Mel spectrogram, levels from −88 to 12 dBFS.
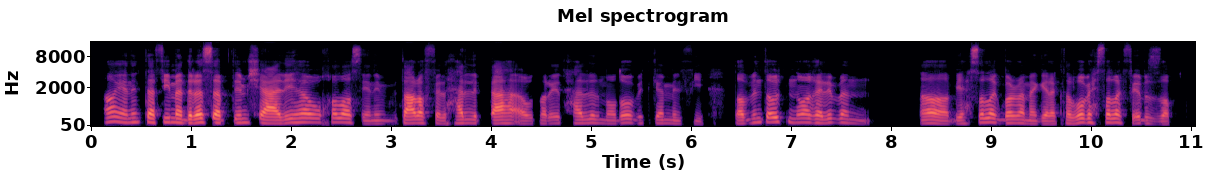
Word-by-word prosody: آه، 205 - +2
يعني 185 -3 -1
أنت 190 0 0
في 185 +2 +3
مدرسة 170 0 +6
بتمشي 165 +2 -3
عليها 160 +7 +4
وخلاص 180 -2 -1
يعني 130 0 -8
بتعرف 145 +4 +2
الحَلّ 150 +3 -3
بتاعها 145 0 +3
أو 125 - -3
طريقة 135 +2 -8
حَلّ 150 +2 -4
الموضوع، 150 +1 -4
وبتكمِّل 140 -3 -8
فيه، 120 -2 -19 0.3
طَب 135 +3 -1
أنت 185 +2 -5
قُلت 195 +1 +1
إن 170 - -9
هو 175 0 +1
غالبًا 165 -3 -4 0.5
آه 140 -3 +3
بيحصل 135 +8 -2
لك 180 - +1
برّه 155 +1 0
مجالك، 125 -3 -4
طَب 130 - -3
هو 175 - +3
بيحصل 175 0 -1
لك 175 - 0
في - - -9
إيه 145 - -2
بالضبط؟ 115 -4 -9
150 Hz, 195 wpm, -24 LUFS, 135-175 Hz, 0.5 s, مدرسة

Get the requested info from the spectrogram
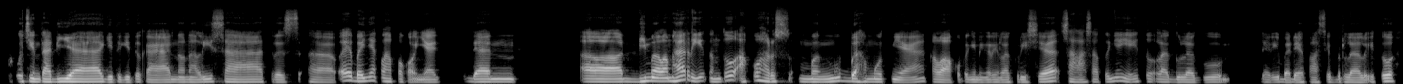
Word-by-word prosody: "Aku 135 - -4
Cinta 130 -2 +3
Dia" 130 -1 +6
gitu-gitu 120 +1 -2
kan, 110 -1 -1
"Nona 110 0 -2
Lisa," 120 -2 -1
terus, 110 -1 -4
eee, 110 - -1
eh - - 0
banyaklah 150 -1 +1
pokoknya. 110 -2 -1 0.2
Dan, 125 -1 +1 0.7
eee, 130 -1 +6 0.2
di 140 - +2
malam 150 -2 +6
hari 170 -5 +3
tentu 140 +9 0
aku 165 +6 -1
harus 135 -1 0
mengubah 130 +2 +1
mood-nya 120 0 -2
kalo 115 -3 +2
aku 105 - -13
pengen 110 -1 -4
dengerin 110 0 -5
lagu 110 +1 -7
Chrisye, 125 +7 +1
salah 115 -3 -4
satunya 125 +7 -5
yaitu 130 +1 -6
lagu-lagu 110 -1 -3 0.4
dari 110 0 -9
"Badai 105 0 -3
Pasti 105 0 -7
Berlalu" 105 -2 -3
itu, 125 +5 +1
125 Hz, 160 wpm, -24 LUFS, 110-135 Hz, 0.7 s, Dia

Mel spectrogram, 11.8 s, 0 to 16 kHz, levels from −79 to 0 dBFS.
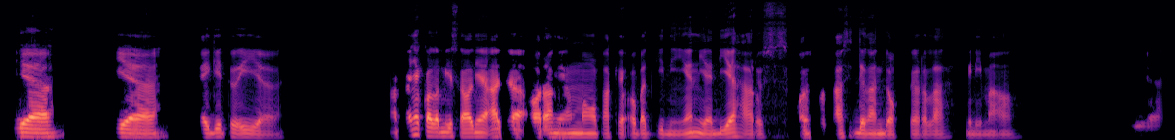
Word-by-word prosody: Iya. 110 -1 +6 0.9
Iya, 100 -2 +6 0.6
kayak 95 -1 -2
gitu, 105 - -3
iya. 85 -3 -3 1.3
Makanya 155 - 0
kalau 110 -1 +6
misalnya 105 -1 +3
ada - - +2
orang 95 -1 +4
yang 95 +1 -1
mau 90 0 0
pakai 90 0 -5
obat 85 0 -2
ginian, 85 +4 -4
ya, 85 -2 0
dia 95 +3 +2
harus 85 -1 -7
konsultasi 85 +2 -5
dengan 90 -1 +1
dokter 85 0 -4
lah 80 +1 -5 0.2
minimal. 80 +1 -10 1.1
Iya. 385 +2 -19
90 Hz, 120 wpm, -27 LUFS, 85-100 Hz, 1.3 s, Iya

